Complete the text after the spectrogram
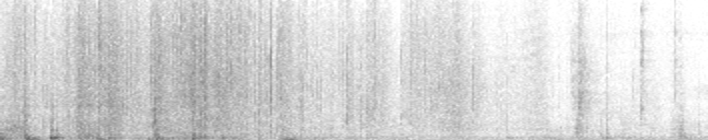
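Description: Plastic wrap crinkles.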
